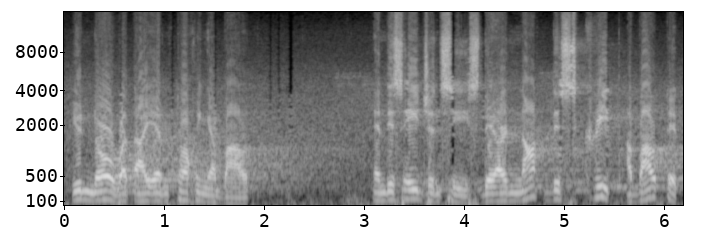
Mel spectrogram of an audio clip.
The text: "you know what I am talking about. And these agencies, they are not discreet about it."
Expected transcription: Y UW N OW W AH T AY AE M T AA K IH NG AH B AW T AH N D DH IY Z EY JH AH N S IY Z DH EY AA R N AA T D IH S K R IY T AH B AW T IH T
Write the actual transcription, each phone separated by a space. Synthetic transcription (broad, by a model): Y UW N OW W AH T AY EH M T AA K IH NG AH B AW T AH N D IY S EY JH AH N S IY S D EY AA R N AA T D IH S K R IY T AH B AW T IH T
